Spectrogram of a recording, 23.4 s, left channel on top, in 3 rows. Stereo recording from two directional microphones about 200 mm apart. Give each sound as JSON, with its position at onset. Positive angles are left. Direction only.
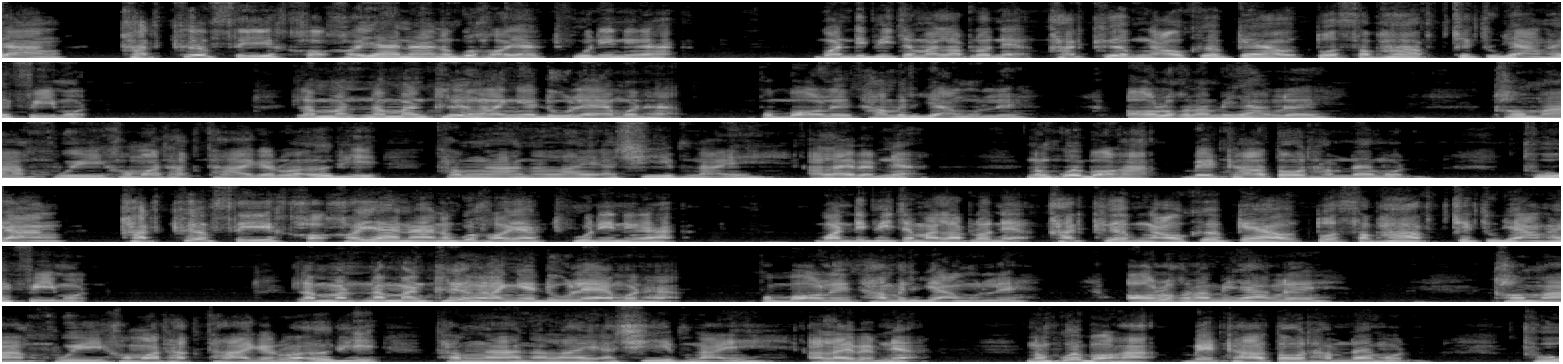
{"t": 0.6, "sound": "speech", "side_deg": 5}
{"t": 9.2, "sound": "speech", "side_deg": 10}
{"t": 11.5, "sound": "speech", "side_deg": -20}
{"t": 11.8, "sound": "speech", "side_deg": 10}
